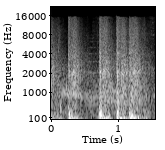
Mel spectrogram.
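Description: Gunfire in a Malaysian zombie-survival shooter game: a quick run of three or four loud, close shots in an uneven burst, with no talk over them.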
